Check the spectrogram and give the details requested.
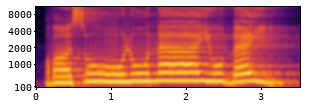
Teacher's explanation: Na dihukumi dengan mad tabi'i zahiri. Sebab ada alif yang sebelumnya berbaris fathah. Maka huruf nun panjang 2 harokat.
